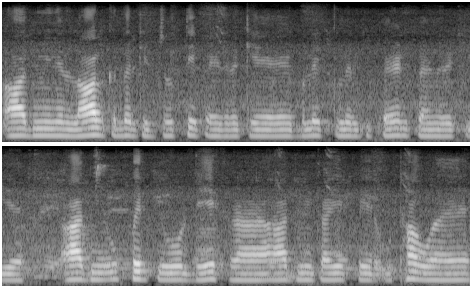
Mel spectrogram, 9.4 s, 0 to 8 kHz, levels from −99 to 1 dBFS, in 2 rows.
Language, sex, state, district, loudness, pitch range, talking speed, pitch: Hindi, male, Rajasthan, Bikaner, -22 LUFS, 140-150 Hz, 185 wpm, 145 Hz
